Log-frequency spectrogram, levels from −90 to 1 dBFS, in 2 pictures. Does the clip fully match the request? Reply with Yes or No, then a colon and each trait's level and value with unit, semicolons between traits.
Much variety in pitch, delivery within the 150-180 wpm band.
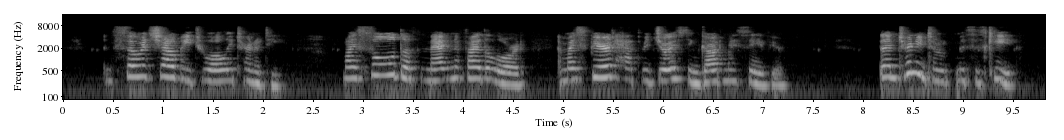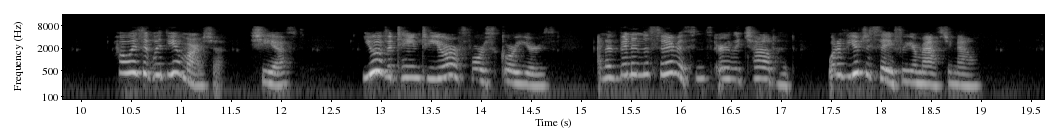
No: wide, 6.0 semitones; average, 190 wpm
